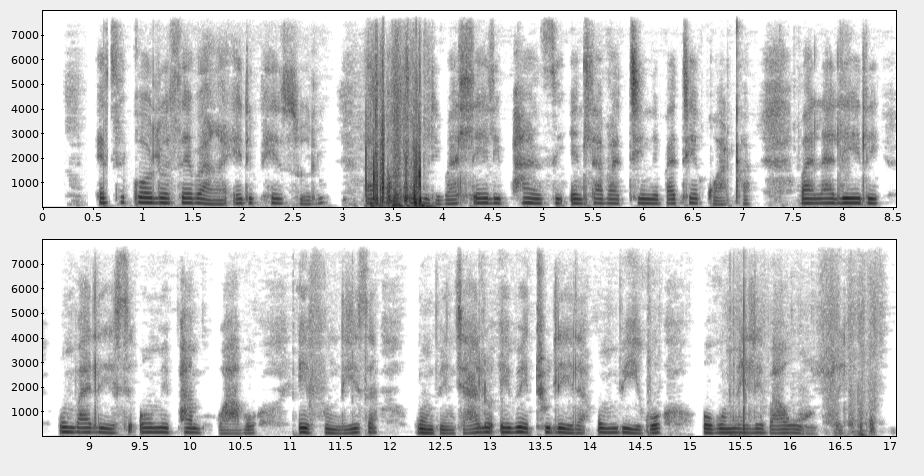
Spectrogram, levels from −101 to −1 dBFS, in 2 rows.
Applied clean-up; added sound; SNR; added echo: none; none; none; none.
